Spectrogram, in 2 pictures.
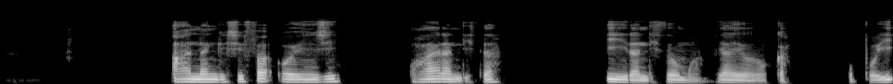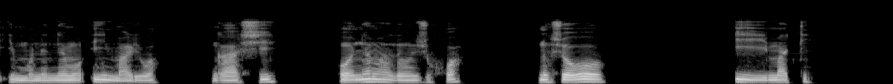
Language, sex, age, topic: Oshiwambo, male, 25-35, finance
